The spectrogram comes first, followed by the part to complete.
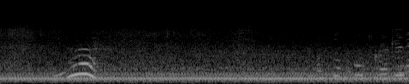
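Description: A steady low motor drone, like a distant engine, runs throughout. About a second in, a single short voiced call rises and falls in pitch, the loudest moment.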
